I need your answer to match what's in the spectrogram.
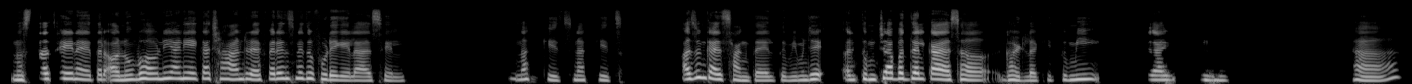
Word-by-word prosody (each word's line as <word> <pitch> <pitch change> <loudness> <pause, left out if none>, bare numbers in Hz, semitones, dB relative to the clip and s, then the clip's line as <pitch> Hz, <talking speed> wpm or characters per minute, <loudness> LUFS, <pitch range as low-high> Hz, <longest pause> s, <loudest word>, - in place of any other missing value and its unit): नुसतंच 225 +5 -1
हे 265 -1 +3
नाही 235 -4 0
तर 225 - -1
अनुभवनी 255 +6 +4
आणि 275 0 +3
एका 265 +1 0
छान 245 -2 +1
रेफरन्सने 255 +4 +1
तो 275 - +4
पुढे 225 -4 +2
गेला 185 -1 -2
असेल. 175 -2 -7 1.1
नक्कीच, 225 -5 -5
नक्कीच. 205 -2 -6 0.6
अजून 305 +6 +4
काय 250 -5 +4
सांगता 190 -5 -2
येईल 180 0 -2
तुम्ही? 185 -1 -4
म्हणजे 220 +4 +3 0.2
अ 210 - -3
तुमच्याबद्दल 265 +2 +4
काय 240 -3 +7
असं 210 -3 +1 0.2
घडलं 190 -3 0
की 195 - -11
तुम्ही 230 +3 +1 0.5
काही 210 -1 +1 0.3
हं. 195 -1 -2 1.3
हां. 195 - -2
225 Hz, 130 wpm, -24 LUFS, 200-255 Hz, 1.3 s, काय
